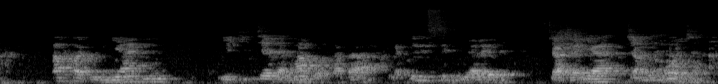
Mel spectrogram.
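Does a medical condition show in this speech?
No.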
